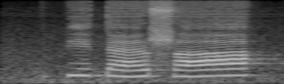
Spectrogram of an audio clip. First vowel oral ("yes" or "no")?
yes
